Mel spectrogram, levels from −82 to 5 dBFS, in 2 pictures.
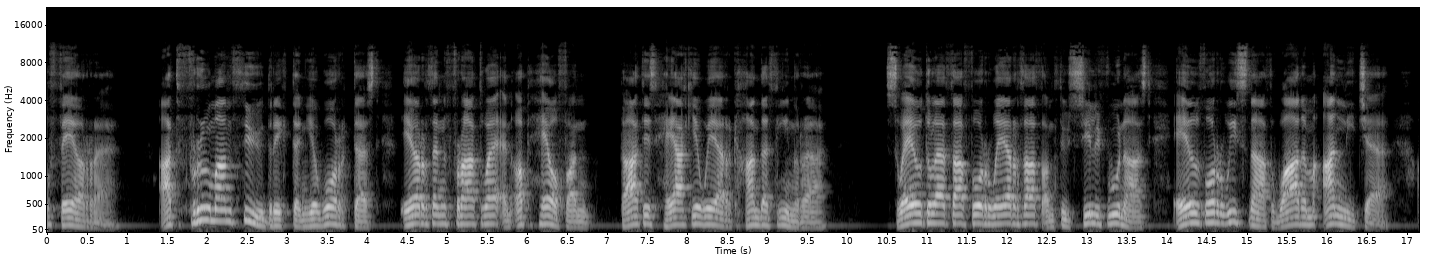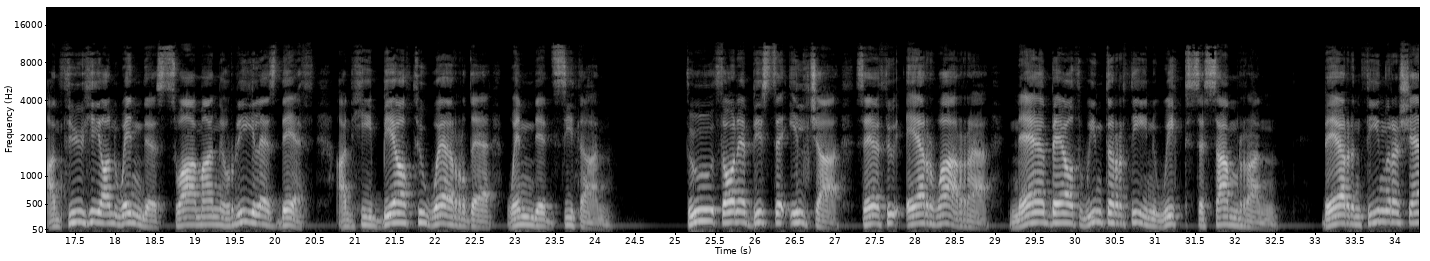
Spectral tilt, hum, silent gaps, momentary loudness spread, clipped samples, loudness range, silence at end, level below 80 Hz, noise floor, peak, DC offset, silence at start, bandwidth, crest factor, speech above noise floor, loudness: -5 dB/octave; none; none; 10 LU; under 0.1%; 2 LU; 0 s; -62 dBFS; -70 dBFS; -2 dBFS; under 0.1%; 0 s; 11.5 kHz; 18 dB; 49 dB; -21 LUFS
